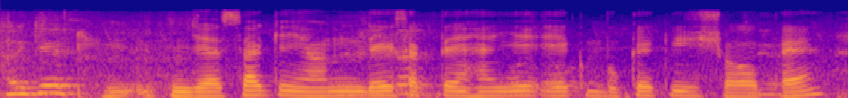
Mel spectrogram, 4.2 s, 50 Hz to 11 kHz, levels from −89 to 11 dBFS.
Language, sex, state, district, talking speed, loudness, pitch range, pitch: Hindi, male, Chandigarh, Chandigarh, 170 wpm, -17 LUFS, 135-155 Hz, 145 Hz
